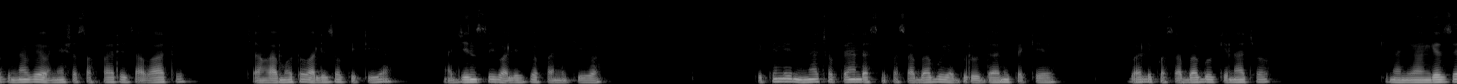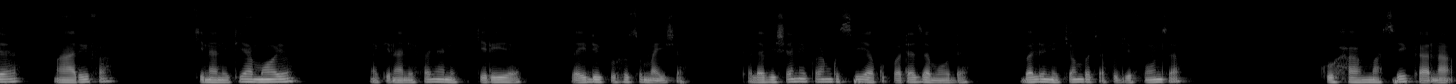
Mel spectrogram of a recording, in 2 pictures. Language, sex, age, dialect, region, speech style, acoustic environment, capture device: Swahili, male, 25-34, Kenya - Nairobi Sheng-influenced, Kenya, relaxed, silence, mobile / Linux / Chrome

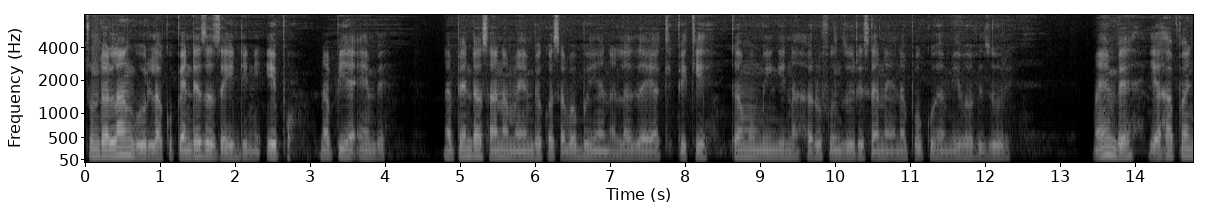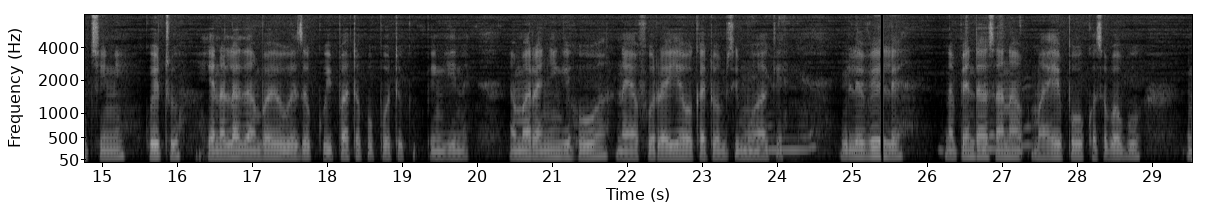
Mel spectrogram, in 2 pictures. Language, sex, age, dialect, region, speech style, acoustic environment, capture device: Swahili, male, 18-24, Kenya - Nairobi Sheng-influenced, Kenya, relaxed, silence, mobile / Linux / Chrome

